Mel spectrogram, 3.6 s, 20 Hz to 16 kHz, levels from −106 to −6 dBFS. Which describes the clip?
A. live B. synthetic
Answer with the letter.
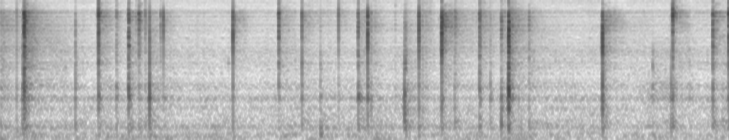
B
